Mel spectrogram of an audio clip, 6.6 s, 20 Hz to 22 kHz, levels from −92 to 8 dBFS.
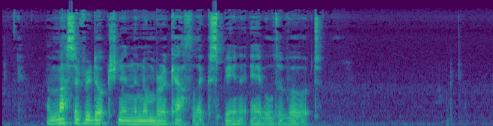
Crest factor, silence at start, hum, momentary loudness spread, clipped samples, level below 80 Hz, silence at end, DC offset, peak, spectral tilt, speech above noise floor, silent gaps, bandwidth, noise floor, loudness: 22 dB; 0.2 s; none; 14 LU; under 0.1%; -56 dBFS; 2.3 s; under 0.1%; 0 dBFS; -3 dB/octave; 40 dB; none; 16.5 kHz; -59 dBFS; -18 LUFS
